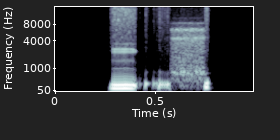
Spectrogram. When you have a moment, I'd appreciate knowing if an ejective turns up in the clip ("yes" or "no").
no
